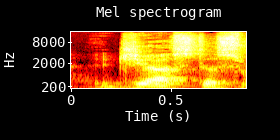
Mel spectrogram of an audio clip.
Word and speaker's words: Justus: As always, you can find me on Twitter and Instagram at Justus Rogers TV, and that's spelled just the way it sounds.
